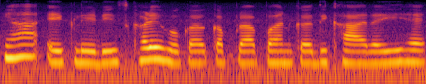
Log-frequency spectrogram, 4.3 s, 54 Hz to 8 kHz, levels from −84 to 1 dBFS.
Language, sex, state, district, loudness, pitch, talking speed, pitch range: Hindi, female, Bihar, Kaimur, -16 LUFS, 195 Hz, 155 wpm, 190-205 Hz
